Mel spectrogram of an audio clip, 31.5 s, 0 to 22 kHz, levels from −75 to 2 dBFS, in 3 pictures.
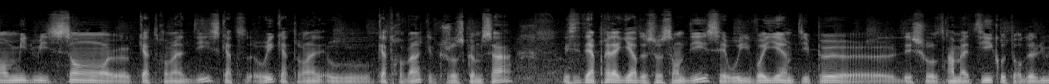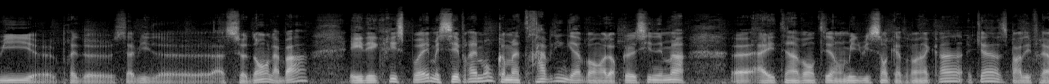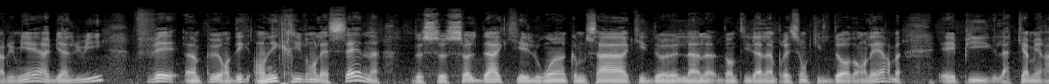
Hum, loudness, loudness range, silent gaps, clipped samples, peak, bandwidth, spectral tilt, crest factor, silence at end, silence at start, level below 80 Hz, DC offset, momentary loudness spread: none; -22 LUFS; 7 LU; none; under 0.1%; 0 dBFS; 15 kHz; -4.5 dB/octave; 22 dB; 0 s; 0 s; -42 dBFS; under 0.1%; 10 LU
